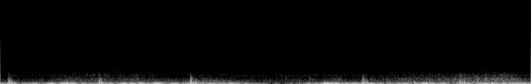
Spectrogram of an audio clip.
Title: Female heartbeat during resting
